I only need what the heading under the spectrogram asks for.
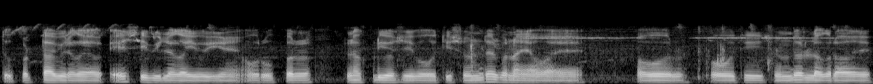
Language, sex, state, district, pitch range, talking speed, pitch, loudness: Hindi, male, Rajasthan, Bikaner, 95-100 Hz, 185 wpm, 95 Hz, -18 LUFS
